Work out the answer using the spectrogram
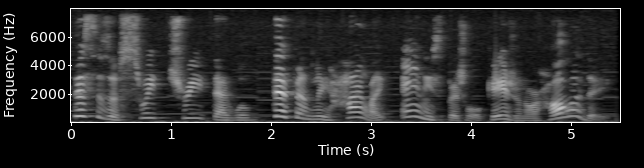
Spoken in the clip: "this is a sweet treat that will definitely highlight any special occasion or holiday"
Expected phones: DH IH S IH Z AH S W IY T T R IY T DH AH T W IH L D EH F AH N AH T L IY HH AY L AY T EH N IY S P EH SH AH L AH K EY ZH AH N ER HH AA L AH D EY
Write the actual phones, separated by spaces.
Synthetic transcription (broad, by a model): DH IH S IH Z AH S W IY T T R IY T DH AH T W IH L D EH F AH N AH T L IY HH AY L AY T EH N IY S P EH SH L AH K EY ZH AH N ER HH AA L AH D EY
